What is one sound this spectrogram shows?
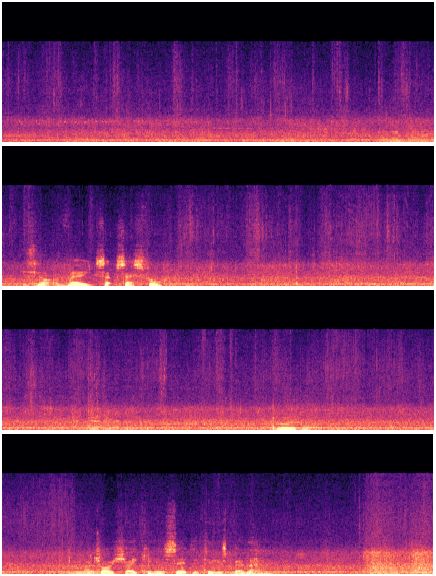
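Many bees buzz steadily close by.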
